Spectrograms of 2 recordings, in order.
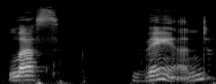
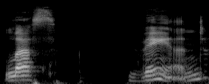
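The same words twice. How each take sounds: First: The second word is said oddly to sound like 'and'. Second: The same.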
